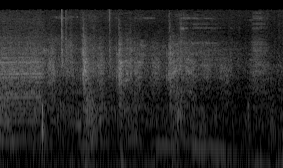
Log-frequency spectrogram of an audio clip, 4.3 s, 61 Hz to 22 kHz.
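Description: Renault Clio Rally5 rally car's engine heard from inside the cabin, its note stepping down in pitch and fading as the car slows for a right hairpin, with a few sharp clicks in the first two seconds.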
